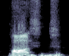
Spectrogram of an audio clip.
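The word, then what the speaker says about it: passed: Okay, so ed is pronounced as t, t. Okay, past, past, past.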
